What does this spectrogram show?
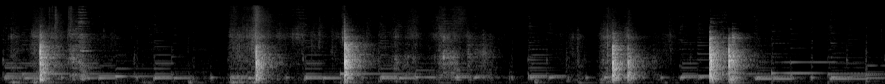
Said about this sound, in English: So you're just gonna use one onion and we're just gonna quarter it.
